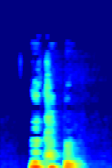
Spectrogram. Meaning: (verb) present participle of occuper; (adjective) occupying; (noun) occupant (tenant of a property)
- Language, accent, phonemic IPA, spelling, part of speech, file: French, France, /ɔ.ky.pɑ̃/, occupant, verb / adjective / noun, LL-Q150 (fra)-occupant.wav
